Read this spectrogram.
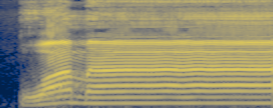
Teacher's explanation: वमा इसको हम 2 से 3 अलिफ के बराबर खींचेंगे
